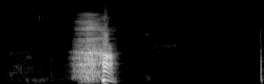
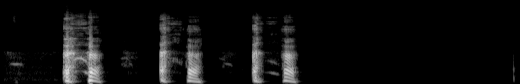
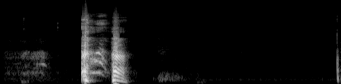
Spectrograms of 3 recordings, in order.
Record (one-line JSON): {"exhalation_length": "2.6 s", "exhalation_amplitude": 32768, "exhalation_signal_mean_std_ratio": 0.27, "three_cough_length": "5.2 s", "three_cough_amplitude": 32768, "three_cough_signal_mean_std_ratio": 0.25, "cough_length": "3.4 s", "cough_amplitude": 32768, "cough_signal_mean_std_ratio": 0.22, "survey_phase": "beta (2021-08-13 to 2022-03-07)", "age": "65+", "gender": "Male", "wearing_mask": "No", "symptom_none": true, "smoker_status": "Ex-smoker", "respiratory_condition_asthma": false, "respiratory_condition_other": false, "recruitment_source": "REACT", "submission_delay": "0 days", "covid_test_result": "Negative", "covid_test_method": "RT-qPCR", "influenza_a_test_result": "Negative", "influenza_b_test_result": "Negative"}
